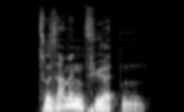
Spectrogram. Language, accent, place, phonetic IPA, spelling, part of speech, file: German, Germany, Berlin, [t͡suˈzamənˌfyːɐ̯tn̩], zusammenführten, verb, De-zusammenführten.ogg
- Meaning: inflection of zusammenführen: 1. first/third-person plural dependent preterite 2. first/third-person plural dependent subjunctive II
